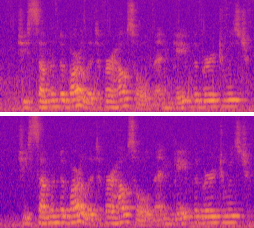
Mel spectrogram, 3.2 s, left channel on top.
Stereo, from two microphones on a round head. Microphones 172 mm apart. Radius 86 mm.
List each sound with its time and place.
0.2 s a man speaking: 50° left (ahead or behind), 5 m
